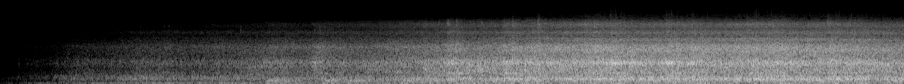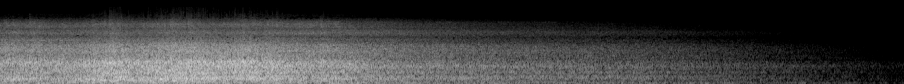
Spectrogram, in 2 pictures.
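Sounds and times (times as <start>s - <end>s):
subway train: 0.0s - 18.0s.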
